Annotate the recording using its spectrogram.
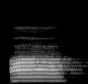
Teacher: विवृत का मतलब होता है पूरा खुल जाना, मुंह खुला हुआ मुंह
